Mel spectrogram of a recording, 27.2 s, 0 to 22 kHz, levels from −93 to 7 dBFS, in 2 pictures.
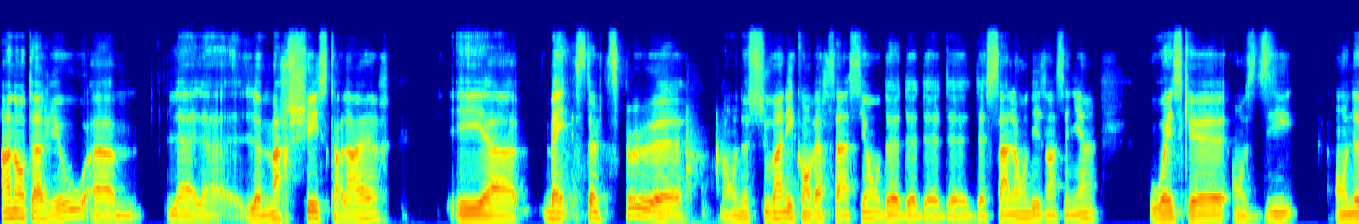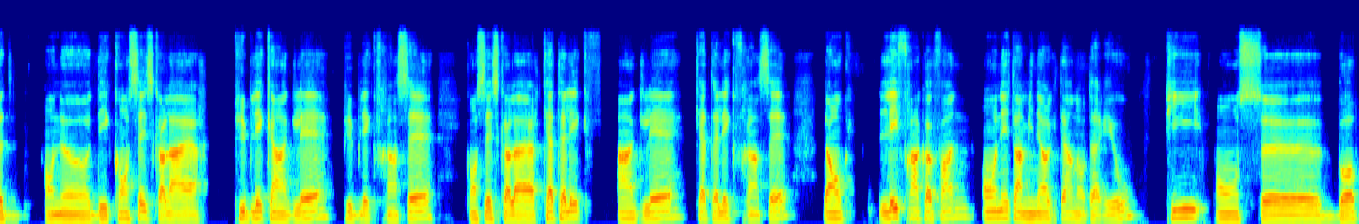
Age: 40-59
